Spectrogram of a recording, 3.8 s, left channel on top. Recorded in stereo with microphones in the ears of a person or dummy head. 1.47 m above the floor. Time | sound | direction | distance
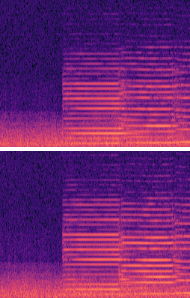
1.2 | a violin | 10° right (ahead or behind) | 4.5 m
